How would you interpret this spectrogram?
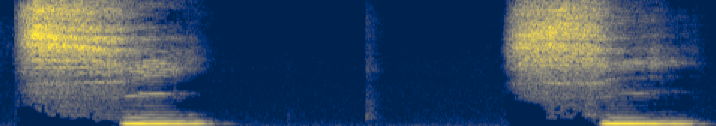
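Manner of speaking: qi with the tone going up; rising qi. Shown as a demonstration. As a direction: lift the tone on qi each time. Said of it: "your tone is going up".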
